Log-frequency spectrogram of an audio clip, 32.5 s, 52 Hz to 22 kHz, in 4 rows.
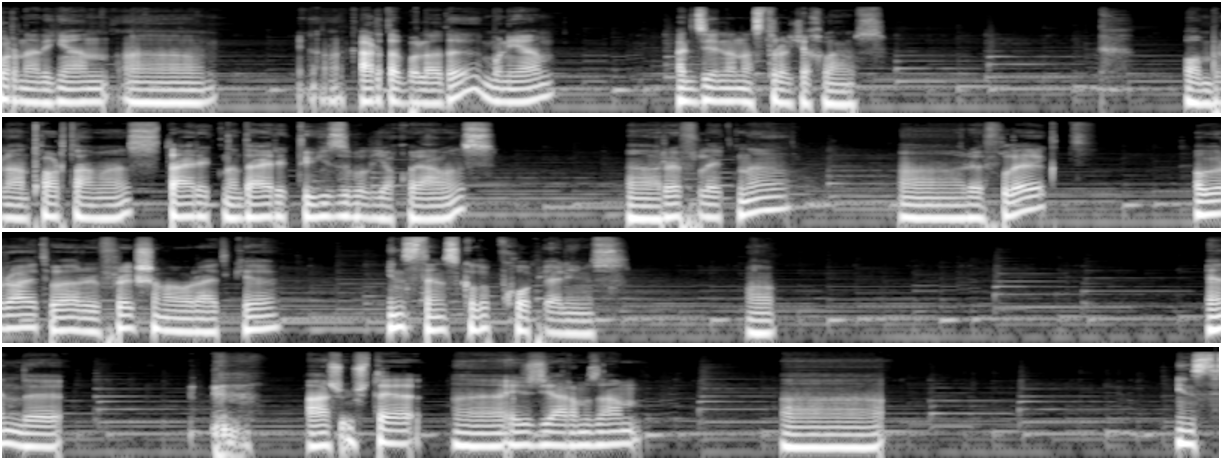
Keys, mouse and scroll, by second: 2.3 click, 2.6 click, 9.3 click, 10.4 click, 14.0 click, 14.7 click, 17.1 click, 18.0 click, 20.7 click, 22.0 click, 24.1 click, 24.7 click, 26.2 click, 30.8 click, 31.8 click, 32.1 click.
